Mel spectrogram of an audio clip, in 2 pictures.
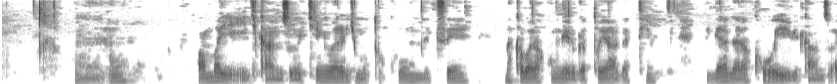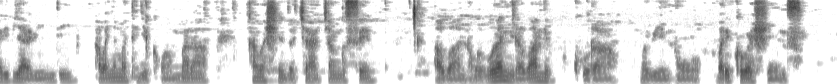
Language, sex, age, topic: Kinyarwanda, male, 18-24, government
